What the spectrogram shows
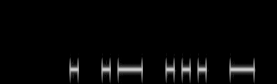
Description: Morse code, heard as a keyed tone, about 15 wpm, 700 Hz. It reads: EAST
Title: Sets of 3 Words - New Word Drill - 15wpm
